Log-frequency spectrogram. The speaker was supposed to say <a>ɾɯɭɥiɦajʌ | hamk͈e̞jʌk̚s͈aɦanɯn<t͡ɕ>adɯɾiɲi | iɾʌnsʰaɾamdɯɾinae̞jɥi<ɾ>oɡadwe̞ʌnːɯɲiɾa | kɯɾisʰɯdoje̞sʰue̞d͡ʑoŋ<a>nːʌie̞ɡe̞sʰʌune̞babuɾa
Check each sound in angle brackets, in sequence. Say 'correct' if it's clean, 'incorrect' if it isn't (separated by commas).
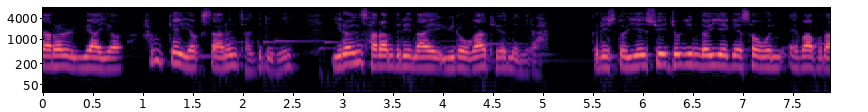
correct, correct, correct, incorrect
